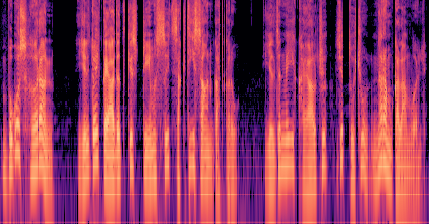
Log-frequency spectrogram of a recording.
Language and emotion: Kashmiri, surprised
